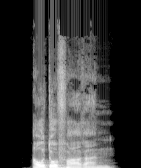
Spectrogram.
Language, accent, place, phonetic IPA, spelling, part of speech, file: German, Germany, Berlin, [ˈaʊ̯toˌfaːʁɐn], Autofahrern, noun, De-Autofahrern.ogg
- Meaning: dative plural of Autofahrer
